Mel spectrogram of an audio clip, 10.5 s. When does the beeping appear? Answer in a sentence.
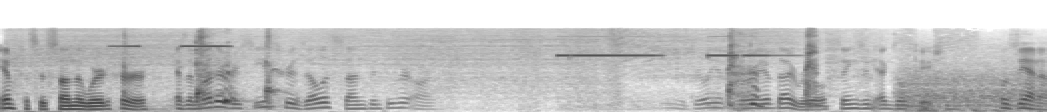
You can hear the beeping from 1.1 to 2.4 s and from 5.5 to 8.1 s.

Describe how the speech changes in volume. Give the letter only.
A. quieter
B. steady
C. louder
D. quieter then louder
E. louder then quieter
D.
